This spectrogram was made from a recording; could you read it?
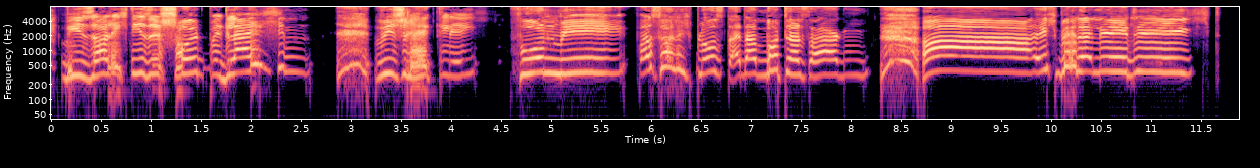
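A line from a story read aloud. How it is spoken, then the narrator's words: Distressed scream. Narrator (German): schrie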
